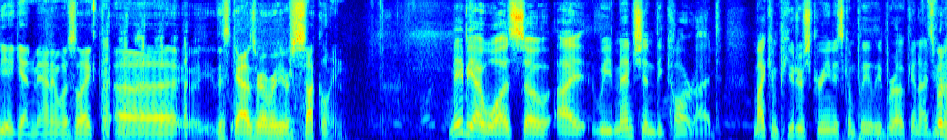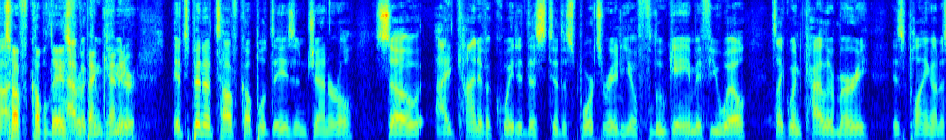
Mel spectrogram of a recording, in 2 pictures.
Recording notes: Live from Big Ten Media Days in Indianapolis.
